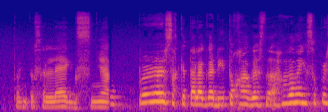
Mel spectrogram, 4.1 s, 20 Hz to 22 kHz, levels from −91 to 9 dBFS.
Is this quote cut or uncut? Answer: cut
